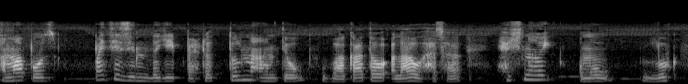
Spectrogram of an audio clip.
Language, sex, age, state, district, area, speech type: Kashmiri, male, 45-60, Jammu and Kashmir, Srinagar, urban, spontaneous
